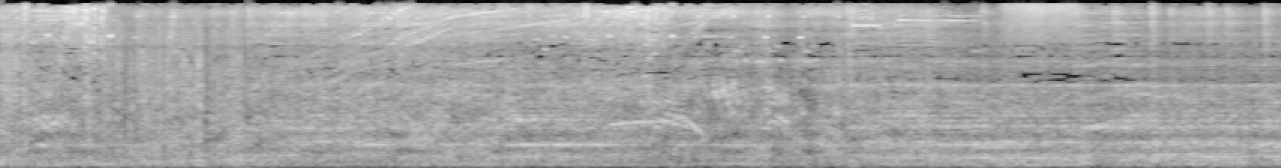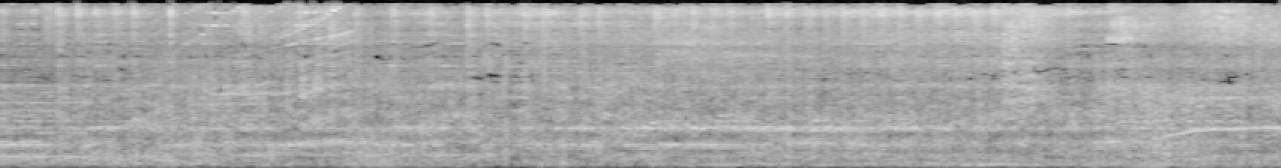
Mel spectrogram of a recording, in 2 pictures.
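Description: The TRON Lightcycle Run roller coaster running through its indoor section: the noise of the train on its track and the rushing air, under the ride's soundtrack music.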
